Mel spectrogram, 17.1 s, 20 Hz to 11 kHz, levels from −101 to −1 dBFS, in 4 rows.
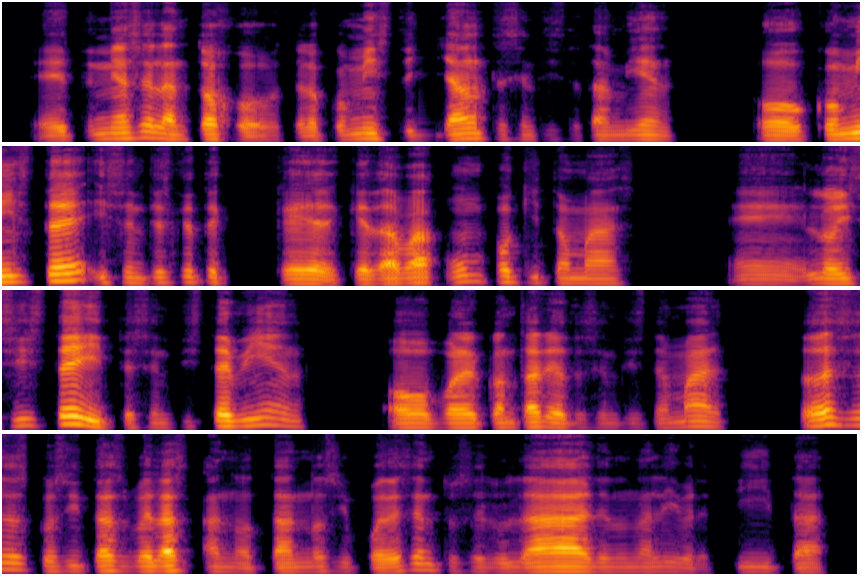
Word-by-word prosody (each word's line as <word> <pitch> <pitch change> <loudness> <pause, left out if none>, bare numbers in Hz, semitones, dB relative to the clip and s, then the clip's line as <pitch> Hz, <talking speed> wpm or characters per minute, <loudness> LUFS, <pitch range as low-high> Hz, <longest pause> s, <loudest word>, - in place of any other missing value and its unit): eh, 95 0 -6
tenías 125 +4 -2
el 140 -2 +1
antojo, 105 -3 -1
te - - -13
lo 95 0 -7
comiste, 110 -2 -7
ya 115 - +4
no 125 - 0
te 110 -3 -24
sentiste 100 0 -25
tan 100 0 -11
bien, 105 -2 -6 0.4
o 100 -1 +1
comiste, 135 - +4
y 120 - -11
sentías 120 0 -11
que 130 +1 -8
te 125 -2 -8 0.3
que 105 -3 +2
quedaba - - +2
un 140 +4 -8
poquito 120 -4 -7
más, 105 -2 -7 0.5
eh, 100 -2 -12
lo 110 +1 0
hiciste 145 +10 +5
y 125 - +5
te 100 - -15
sentiste 105 +6 +1
bien, 145 -1 -5 0.4
o, 105 0 0
por 105 +1 0
el 105 -2 +1
contrario, 110 0 +1
te 100 - -25
sentiste 95 0 -22
mal. 115 0 -4 0.4
Todas 165 - +4
esas 150 -1 -6
cositas 115 -1 -5
velas 115 +1 +5
anotando 100 +1 -10
si 100 -1 -23
puedes 95 +4 -5
en 140 -2 -7
tu 105 - -26
celular, 105 +2 +4
en 100 - -14
una 100 0 -16
libretita, 95 0 -15
105 Hz, 180 wpm, -25 LUFS, 100-120 Hz, 0.5 s, hiciste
